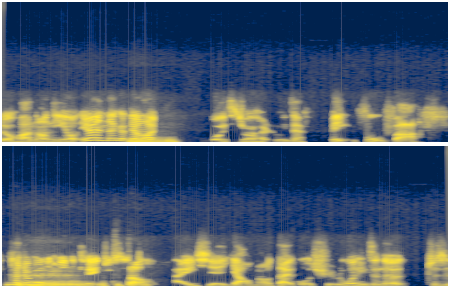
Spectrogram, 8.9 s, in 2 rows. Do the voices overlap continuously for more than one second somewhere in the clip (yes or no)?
yes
